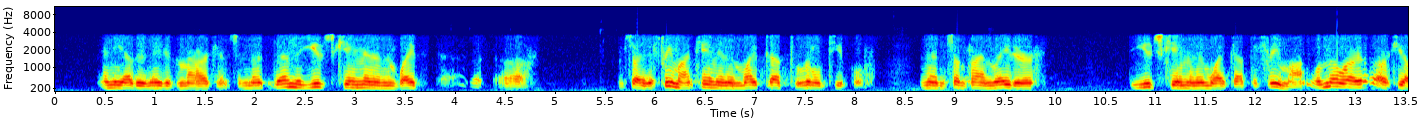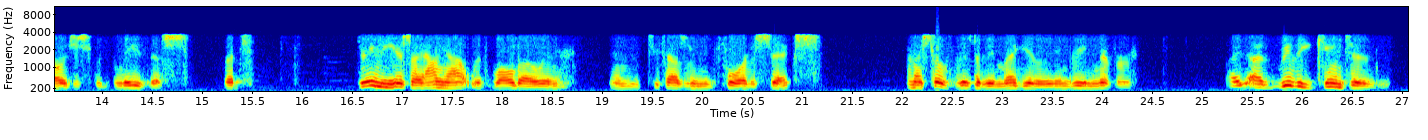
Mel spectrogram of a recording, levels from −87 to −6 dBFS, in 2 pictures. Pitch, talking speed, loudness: 115 Hz, 165 wpm, -21 LUFS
